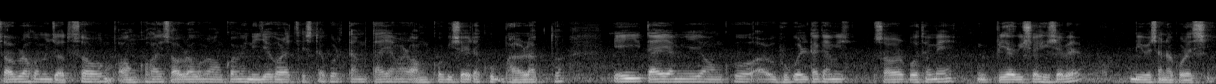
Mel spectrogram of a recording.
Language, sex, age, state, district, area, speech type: Bengali, male, 30-45, West Bengal, Paschim Bardhaman, urban, spontaneous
